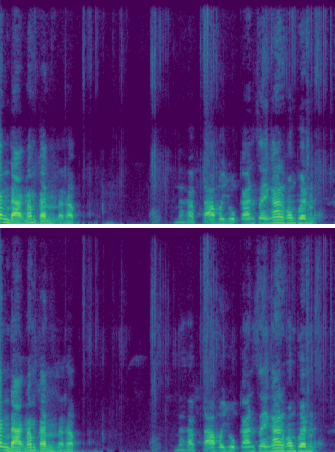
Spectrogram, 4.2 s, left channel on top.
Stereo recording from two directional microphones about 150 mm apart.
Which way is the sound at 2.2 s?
10° right (ahead or behind).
